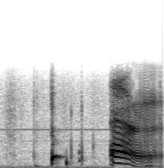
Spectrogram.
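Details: Young child with hiccups: a few quick, abrupt vocal catches, then a longer whiny voiced sound; the child says she doesn't like the hiccups.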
